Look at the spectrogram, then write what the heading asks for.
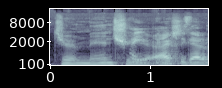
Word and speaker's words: gematria: Yeah, Pronounce it's like it. How gematria.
